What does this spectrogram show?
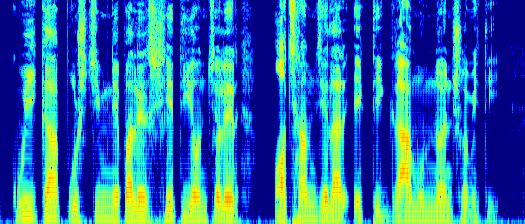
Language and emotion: Bengali, neutral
